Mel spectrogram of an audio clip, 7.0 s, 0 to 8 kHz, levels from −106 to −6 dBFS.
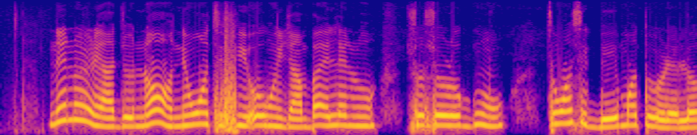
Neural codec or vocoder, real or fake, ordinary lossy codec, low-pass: none; real; none; none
